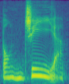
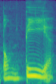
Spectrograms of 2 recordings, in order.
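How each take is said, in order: First: The d in dia sounds like a j. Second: The d in dia is a plain d sound. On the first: "in other areas we say G, G, like this sound" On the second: "In some areas of Brazil, yes, they say bom dia"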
